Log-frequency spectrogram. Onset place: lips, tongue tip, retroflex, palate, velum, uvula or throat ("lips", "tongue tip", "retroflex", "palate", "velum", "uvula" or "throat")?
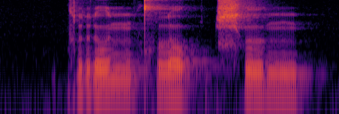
velum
